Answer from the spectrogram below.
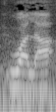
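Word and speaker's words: Ualá: Pero en la práctica, ustedes cargan su aplicación, UALA se escribe UALA, abre su cuenta, y empieza a usar Walla.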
